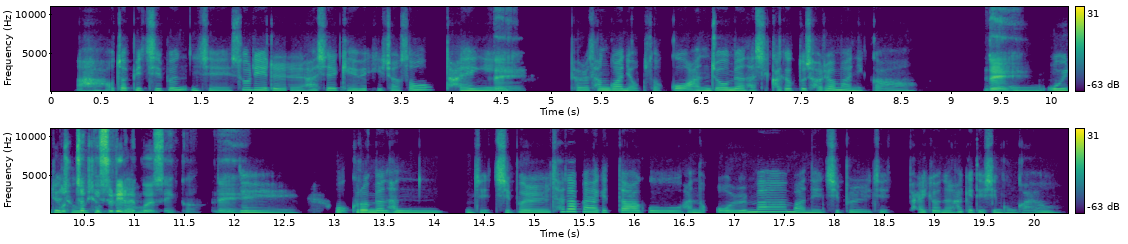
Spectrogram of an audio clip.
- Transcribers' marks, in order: other background noise
- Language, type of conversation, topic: Korean, podcast, 처음 집을 샀을 때 기분이 어땠나요?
